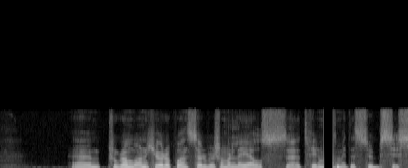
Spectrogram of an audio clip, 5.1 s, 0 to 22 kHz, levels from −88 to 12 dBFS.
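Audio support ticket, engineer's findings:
Packet loss on an ADPCM call, 4.04–4.24 s. Abrupt silent gap, roughly 120 ms of speech missing, several packets' worth. The decoder's predictor and step size lose sync with the sender, so speech re-enters with brief distortion.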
